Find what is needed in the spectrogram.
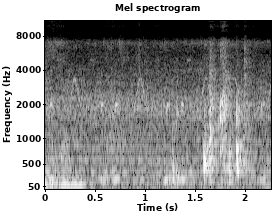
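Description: Faint small chirps repeating over a steady background hiss, with a short low hum at the start and a brief murmured voice near the end.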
